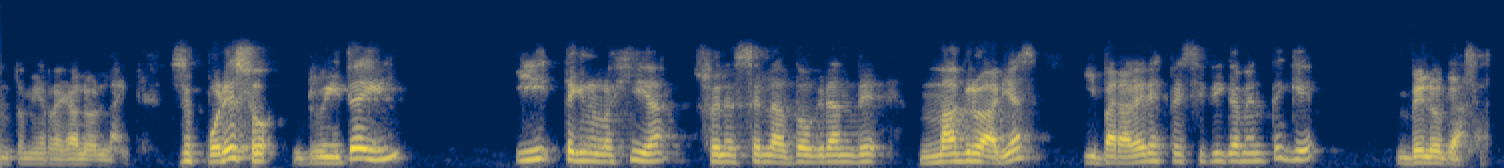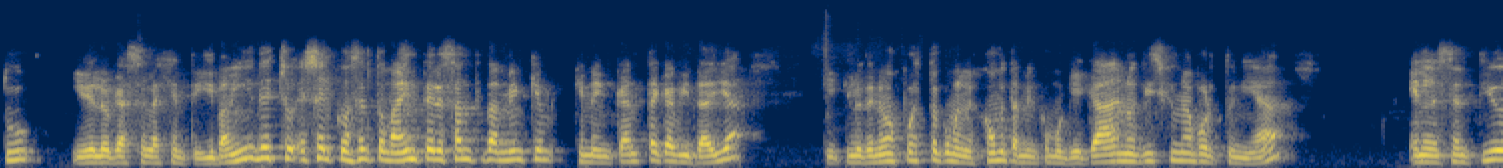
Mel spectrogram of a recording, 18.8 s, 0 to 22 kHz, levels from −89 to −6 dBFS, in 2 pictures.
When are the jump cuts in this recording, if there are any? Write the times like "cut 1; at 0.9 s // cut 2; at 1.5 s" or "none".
none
